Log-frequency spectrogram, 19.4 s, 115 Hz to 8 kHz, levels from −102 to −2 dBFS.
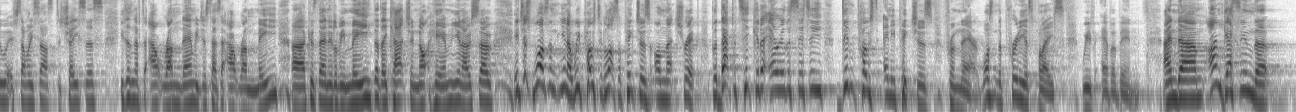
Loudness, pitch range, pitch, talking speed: -29 LUFS, 160-245 Hz, 185 Hz, 220 wpm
